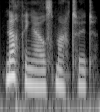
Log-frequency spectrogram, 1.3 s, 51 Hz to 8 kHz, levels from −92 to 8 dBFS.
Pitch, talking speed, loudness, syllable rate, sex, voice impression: 185 Hz, 145 wpm, -20 LUFS, 6.3 syllables/s, female, feminine, adult-like, slightly soft, slightly muffled, calm, reassuring, slightly elegant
